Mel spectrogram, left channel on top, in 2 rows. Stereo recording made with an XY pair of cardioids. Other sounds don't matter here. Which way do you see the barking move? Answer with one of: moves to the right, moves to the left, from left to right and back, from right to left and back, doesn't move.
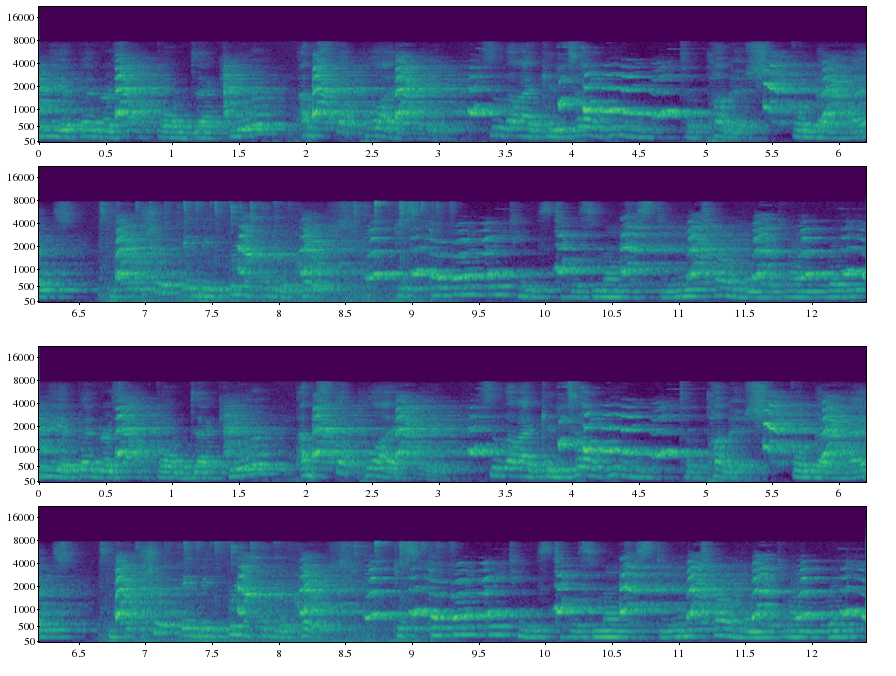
moves to the right.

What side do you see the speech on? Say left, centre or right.
right.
